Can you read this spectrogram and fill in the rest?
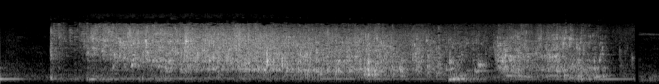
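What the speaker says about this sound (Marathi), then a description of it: "तर आता ह्याच्यामध्ये आपण ओतून घेऊया पाणी." Water poured from a pot into a cooking vessel for wheat kurdai, a steady, close splashing gush that lasts several seconds, briefly dips, then resumes before stopping.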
